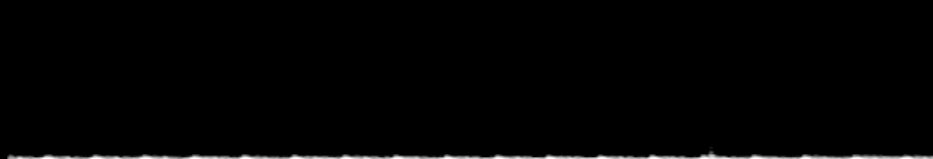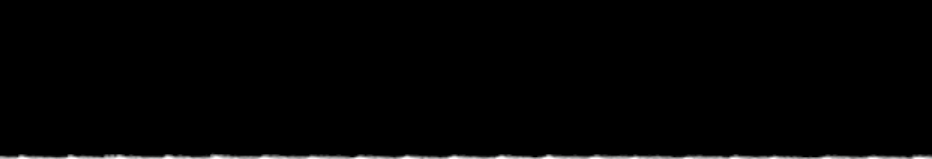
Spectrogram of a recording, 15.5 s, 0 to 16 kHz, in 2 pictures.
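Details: Heartbeat recorded while the person pressed on their heart using gravity: rapid, regular low thumps at about 140 beats a minute, a fast heartbeat (tachycardia).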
